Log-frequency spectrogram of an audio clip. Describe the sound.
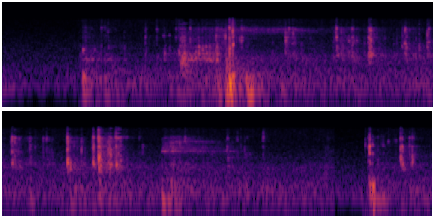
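Fast typing on a computer keyboard: many uneven, quiet clicks in dense bursts, then a brief lull and a few final keystrokes, with no talking.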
